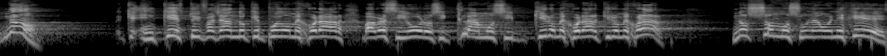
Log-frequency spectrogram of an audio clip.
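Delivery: loud, high-pitched pulpit exhortation; fiery preaching. Acted. Preacher urges the congregation loudly to examine their failings. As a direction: preach it with rising fervor.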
